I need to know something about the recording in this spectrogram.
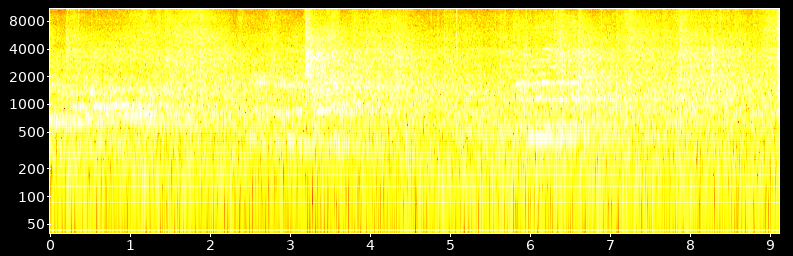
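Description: Ice skates scrape and hiss across the rink.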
